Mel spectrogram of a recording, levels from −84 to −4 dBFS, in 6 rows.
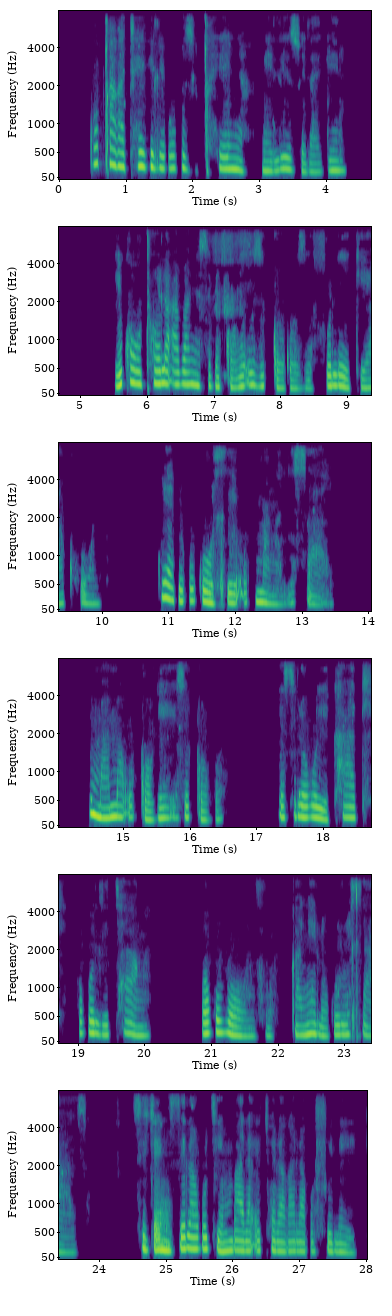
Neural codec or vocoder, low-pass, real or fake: none; 7.2 kHz; real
